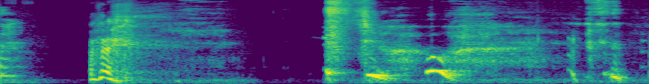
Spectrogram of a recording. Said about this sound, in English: I'm making one point for every three of your sneezes.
